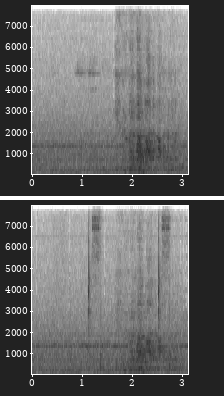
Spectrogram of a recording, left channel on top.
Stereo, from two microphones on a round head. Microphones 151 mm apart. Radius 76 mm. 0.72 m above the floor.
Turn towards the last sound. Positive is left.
turn(degrees=70)  # may be behind; listen again after turning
